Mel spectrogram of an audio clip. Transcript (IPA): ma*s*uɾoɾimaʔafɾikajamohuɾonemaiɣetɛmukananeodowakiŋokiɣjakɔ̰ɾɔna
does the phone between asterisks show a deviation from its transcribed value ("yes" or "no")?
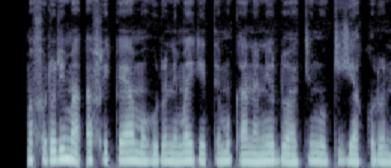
yes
